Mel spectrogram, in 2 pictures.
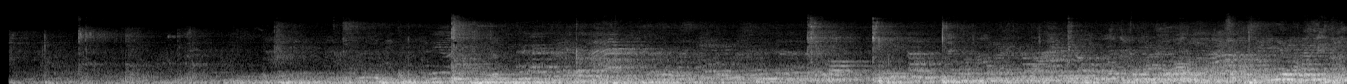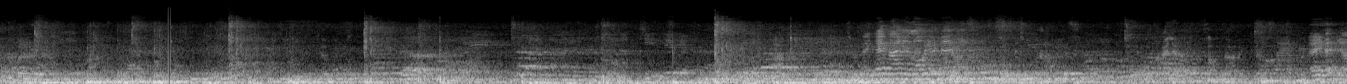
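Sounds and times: sharp hits echoing in gymnasium: 0.1 - 26.4
indistinct voices: 1.6 - 26.9.

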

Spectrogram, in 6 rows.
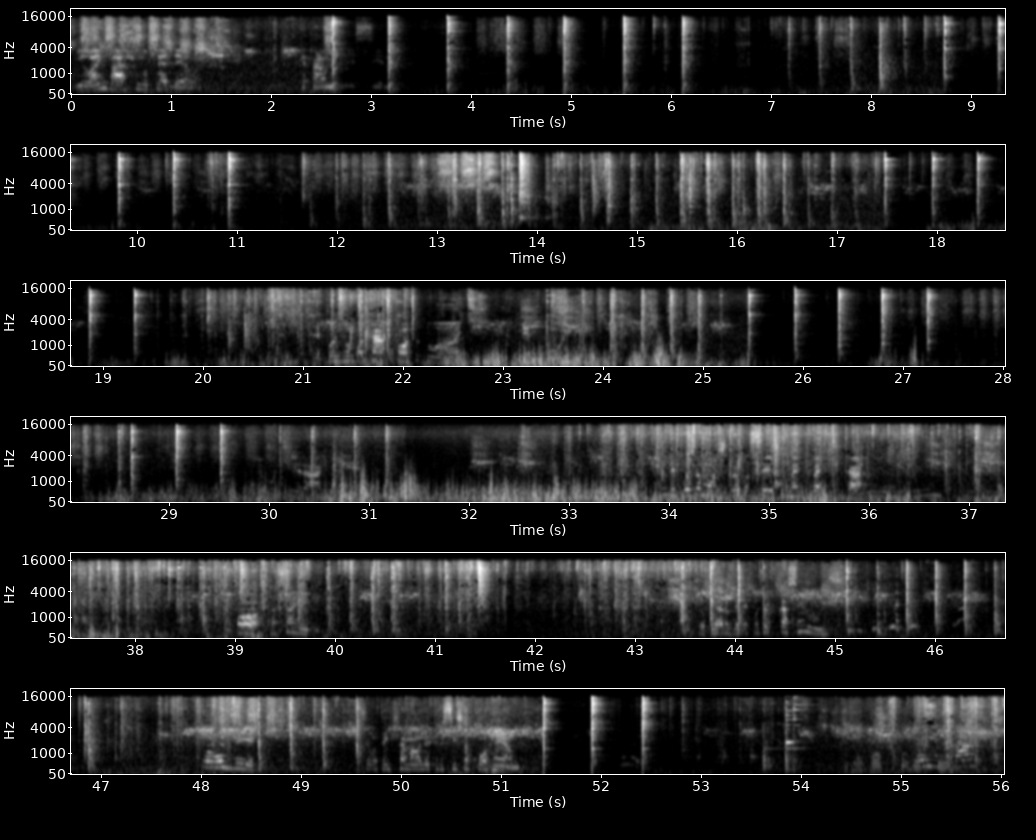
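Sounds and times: hammer and chisel on concrete: 2.4 - 22.3, 23.2 - 31.4, 32.8 - 54.1, 54.7 - 56.0.

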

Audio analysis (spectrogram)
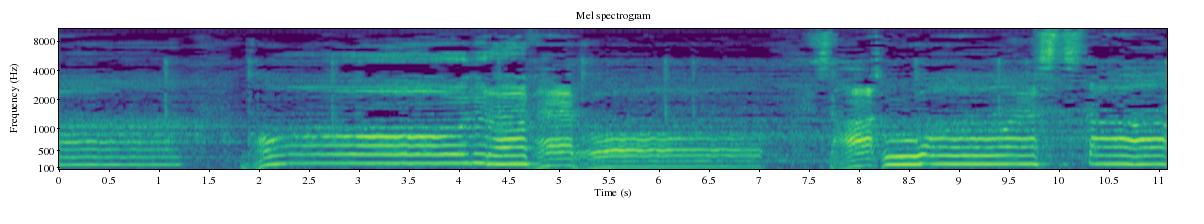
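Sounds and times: man singing a wordless chant: 0.0 - 11.0.

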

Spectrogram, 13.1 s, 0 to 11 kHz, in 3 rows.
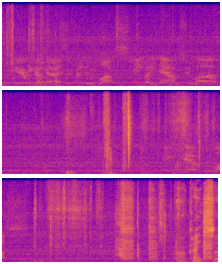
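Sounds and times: faint hum: 0.0 - 13.0.

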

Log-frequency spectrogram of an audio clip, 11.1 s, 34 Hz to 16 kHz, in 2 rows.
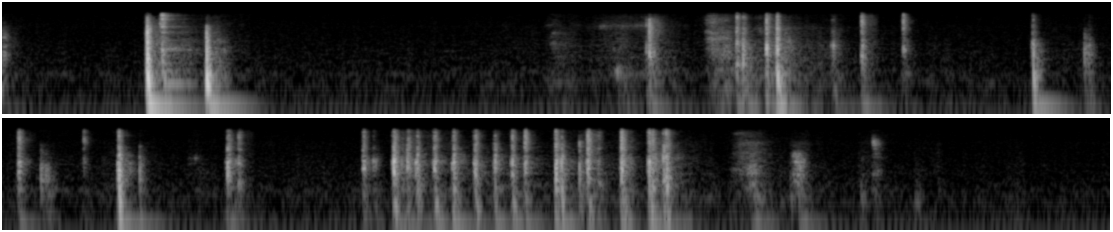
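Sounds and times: keyboard typing: 3.2 - 4.6, 5.2 - 9.0.

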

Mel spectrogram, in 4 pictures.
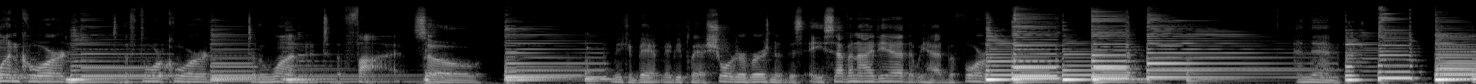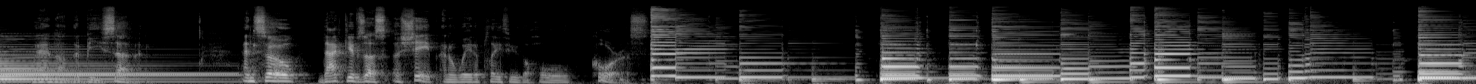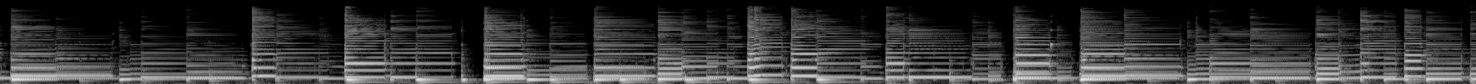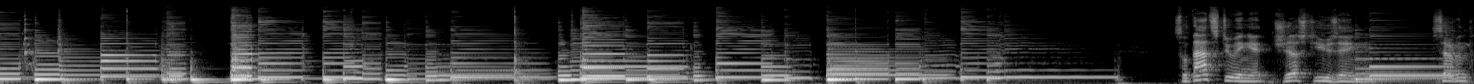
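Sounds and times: acoustic guitar fingerstyle blues: 0.0 - 19.5, 21.2 - 59.0.

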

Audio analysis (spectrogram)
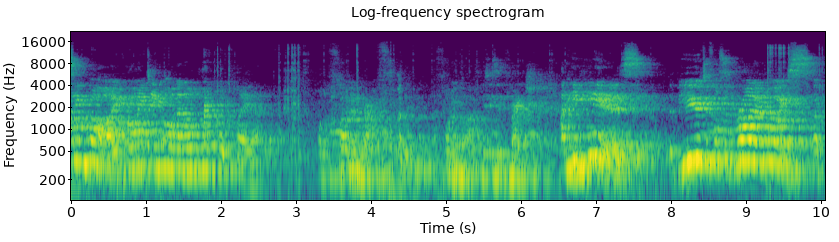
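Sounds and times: woman speaking: 0.0 - 2.5, 3.3 - 10.0.

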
